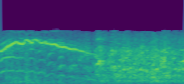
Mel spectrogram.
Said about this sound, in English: The frightened whinny of our horses.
